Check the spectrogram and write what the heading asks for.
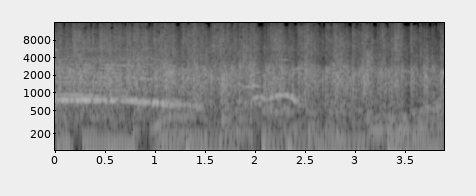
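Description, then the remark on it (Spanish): An audience at the Jarro Café applauds steadily for about four seconds, a dense wash of clapping over a low, rhythmic music bed, with a thin whistle-like tone sliding through partway. “Un aplauso, claro.”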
